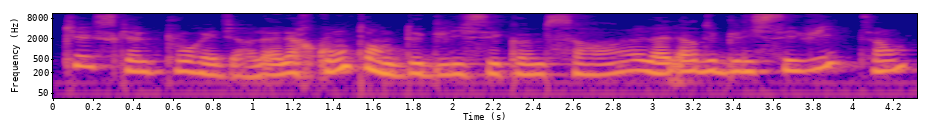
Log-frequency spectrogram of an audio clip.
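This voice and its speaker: A woman teacher giving a recorded lesson to children, speaking with exaggerated rising and falling intonation and pausing for pupils' answers. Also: medium pitch, animated, dark tone, husky. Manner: slow, exaggerated intonation to demonstrate punctuation; asks pupils questions and leaves pauses for answers. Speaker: primary school teacher.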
